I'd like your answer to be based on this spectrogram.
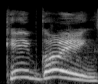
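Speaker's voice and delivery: loud call to keep pulling; loud encouraging shout to the team; urging shout. Acted. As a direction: cheer them on, loud. Percy urging the rescuers on.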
